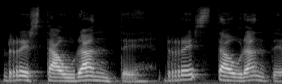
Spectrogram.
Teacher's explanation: restaurante, with a double R sound at the beginning and a soft R sound in the second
